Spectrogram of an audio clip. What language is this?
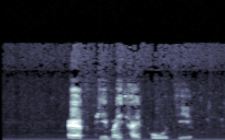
Thai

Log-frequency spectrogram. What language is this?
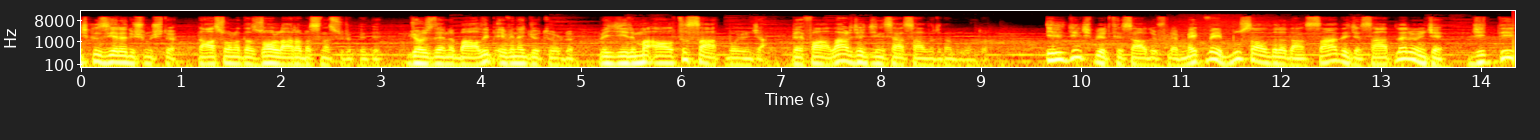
Turkish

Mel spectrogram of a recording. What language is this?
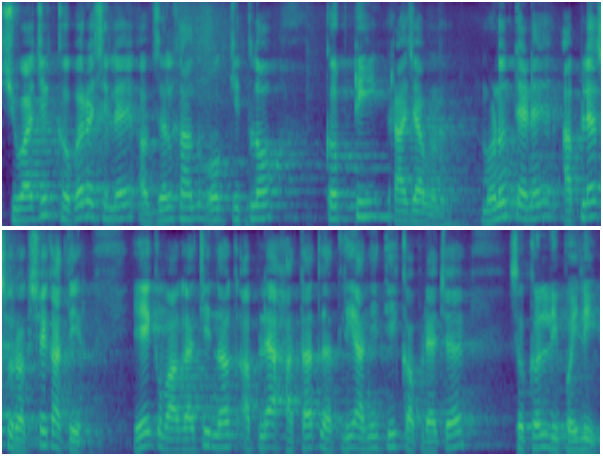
Konkani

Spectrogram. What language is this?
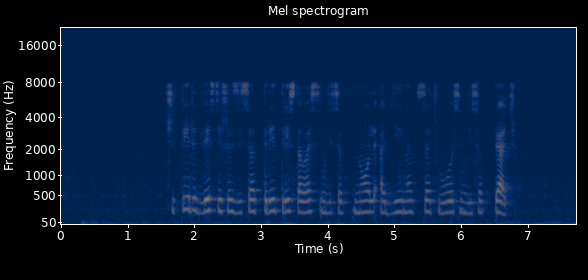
Russian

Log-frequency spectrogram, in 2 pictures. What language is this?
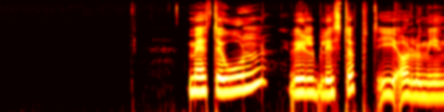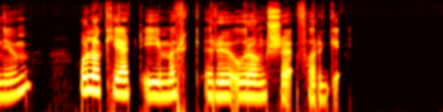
Norwegian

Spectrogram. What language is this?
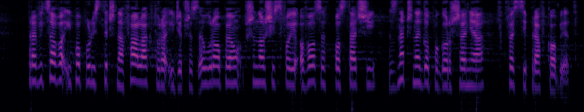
Polish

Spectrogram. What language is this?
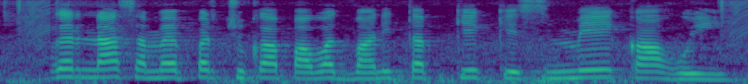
Bhojpuri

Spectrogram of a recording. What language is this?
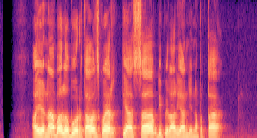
Sundanese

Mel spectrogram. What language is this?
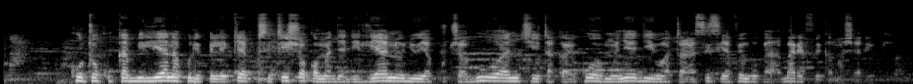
Swahili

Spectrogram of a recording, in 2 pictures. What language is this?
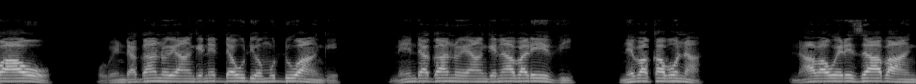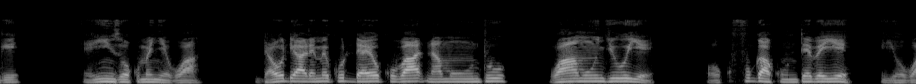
Ganda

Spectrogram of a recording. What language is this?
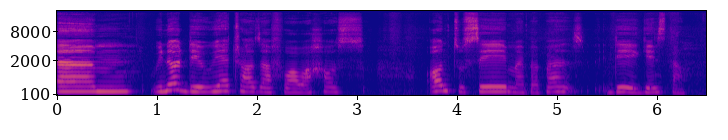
Nigerian Pidgin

